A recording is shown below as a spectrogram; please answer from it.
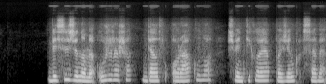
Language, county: Lithuanian, Kaunas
